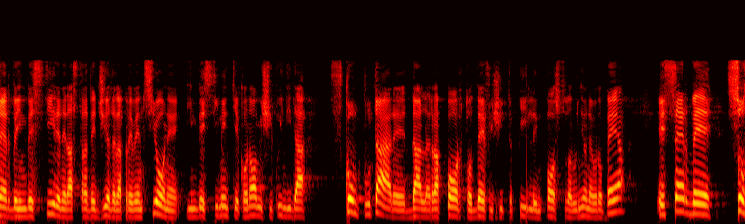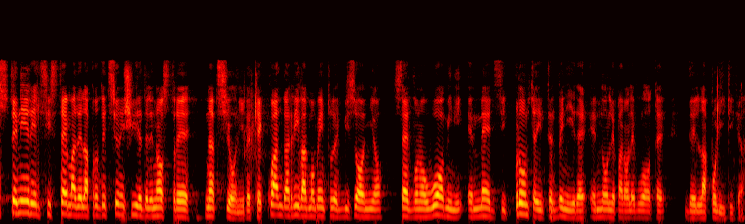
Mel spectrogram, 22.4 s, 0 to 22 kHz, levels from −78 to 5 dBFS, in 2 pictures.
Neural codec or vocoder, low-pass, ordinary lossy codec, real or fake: codec, 44.1 kHz, 7.8 kbps, Pupu-Codec; 7.2 kHz; MP3, 64 kbps; fake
